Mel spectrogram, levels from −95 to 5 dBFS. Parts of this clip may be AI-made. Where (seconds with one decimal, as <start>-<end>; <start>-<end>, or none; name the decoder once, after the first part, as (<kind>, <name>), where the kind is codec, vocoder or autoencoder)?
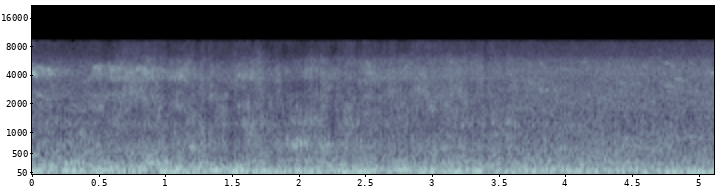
0.5-3.6 (codec, HILCodec)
